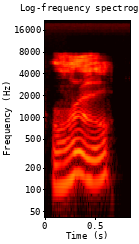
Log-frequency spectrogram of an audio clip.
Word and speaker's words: Roux: And big baby news today as Becky Lynch and Seth Rollins welcomed their new child, Rue. I'm pretty sure that's how you pronounce it because it's spelled R-O-U-X.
